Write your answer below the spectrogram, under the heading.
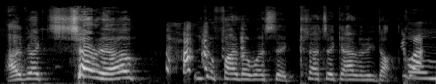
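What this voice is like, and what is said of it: Put-on British accent. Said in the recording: “you got to do the Brit accent”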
